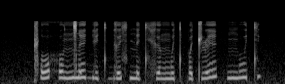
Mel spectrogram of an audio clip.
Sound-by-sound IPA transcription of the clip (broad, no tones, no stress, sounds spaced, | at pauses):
ǁ o h o ŋ͡ǀ e ɡʲ æ tʲ ɡʲ ɒ sʲ n æ tʲ xʲ ɒ ŋ o tʲ p ɒ tʲ ɭ e | ŋ u tʲ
